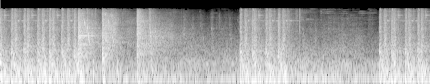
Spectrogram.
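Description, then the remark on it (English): Sustained bursts of gunfire, a sound-effects layer that sound editor Sullivan adds to a film's aerial war sequence aboard a bomber plane: dense rapid shots blending into a crackling roar, loud throughout with brief dips between volleys and no voices. “Sullivan adds another layer. Okay, here's the guns.”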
